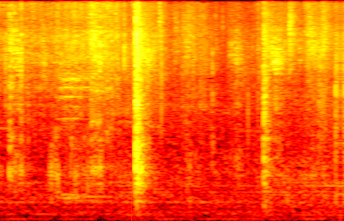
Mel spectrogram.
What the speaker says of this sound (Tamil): இந்த தேங்காய் கருவேப்பிலை உப்பு புளி போட்டு என்ன செய்யணும்னா நல்லா வறுத்தெடுக்கணும்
